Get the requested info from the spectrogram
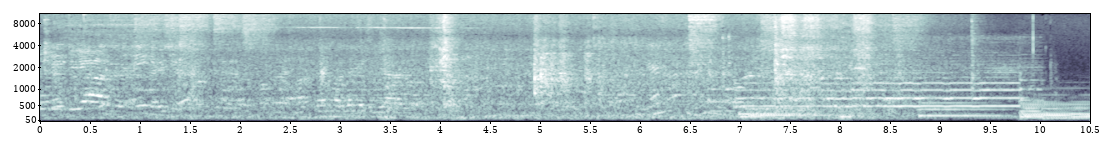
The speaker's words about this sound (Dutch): Wanneer de operatiesetjes klaar zijn, gaan ze in een van de vijf autoclaven. Die steriliseren alles met stoom, onder hele hoge druk. Ja, dit lijkt een geluid wat je nu hoort van een autoclaaf die draait. Dus de sterilisator die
